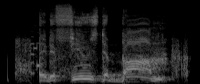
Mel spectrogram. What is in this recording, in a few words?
bomb diffused, radio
